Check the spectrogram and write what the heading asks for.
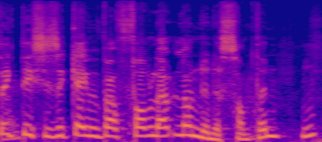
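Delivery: very high-pitched, put-on British accent. Answering a request to do the segment in a british accent: put-on british accent. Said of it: "can you do this segment in a British accent".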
